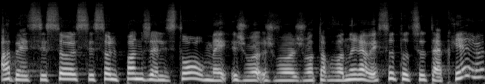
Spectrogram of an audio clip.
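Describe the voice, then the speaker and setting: In a Quebec accent, a woman talks at a fairly quick pace with a fairly high pitch and a dark, mellow tone. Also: ordinary pitch variation, dry, close sound with no echo. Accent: Québécois French. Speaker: guest sharing personal story. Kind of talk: interview testimony.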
